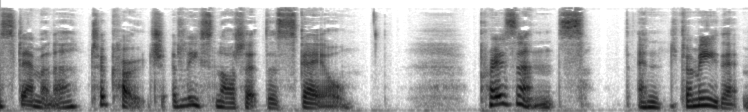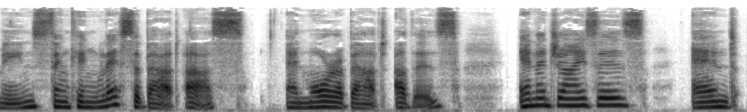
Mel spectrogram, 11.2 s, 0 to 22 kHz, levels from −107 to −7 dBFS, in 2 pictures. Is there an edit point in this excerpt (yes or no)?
no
